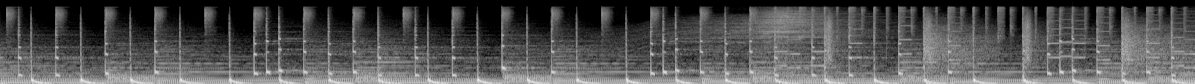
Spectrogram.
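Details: Electronic dance music with a strong, regular beat plays throughout, with no animal sounds.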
